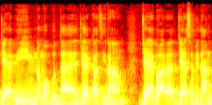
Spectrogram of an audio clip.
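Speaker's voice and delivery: usual speaking voice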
